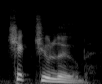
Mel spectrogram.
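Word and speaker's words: Chicxulub: There's an X in there somewhere, but the way you pronounce it is chick-chaloob. – Chick-chaloob.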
